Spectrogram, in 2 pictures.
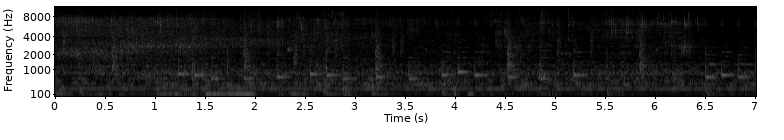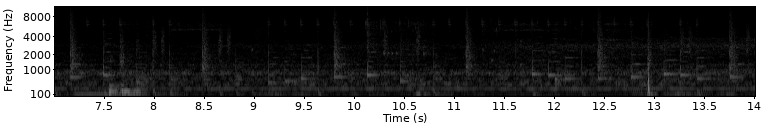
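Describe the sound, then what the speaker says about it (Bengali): Water poured into a pan of potato and bitter gourd curry for a katla fish head jhol, a steady broad running wash that carries on for several seconds and then thins out into lighter trickling. "এখন আমি পরিমাণ মতো জল দিয়ে দিচ্ছি"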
